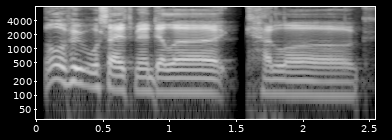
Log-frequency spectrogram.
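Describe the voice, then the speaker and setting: Male livestream reactor, medium pitch. Casual, unscripted commentary, often questioning himself and reasoning things through aloud. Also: very animated, quick pace, clear, resonant tone. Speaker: streamer reacting to horror videos.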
